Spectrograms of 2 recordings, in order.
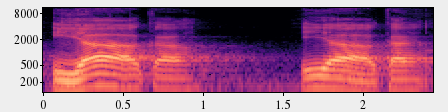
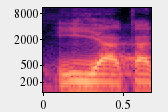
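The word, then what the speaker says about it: إِيَّاكَ: Sehingga bacanya iya kah sinar mataharimu. Na'budu, masa kami menyembah gitu kan? Ya pasti kan unsur ketidaksengajaan. Makanya kita belajar di sini. Nah, jadi iya kah di sini harusnya ditasydid dan iya tasydid, wawu tasydid.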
